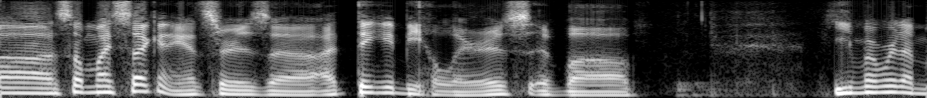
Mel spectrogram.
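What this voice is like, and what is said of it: Usual voice. Nothing is said of it.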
